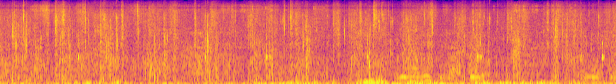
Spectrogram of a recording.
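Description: Footsteps crunch quickly on rough ground close by.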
